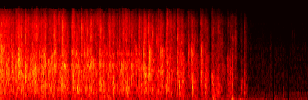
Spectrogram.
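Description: An audience applauds to welcome the speaker of an evening lecture on Buddhist doctrine, with dense, crackling claps that hold steady for several seconds, then thin out and fade quickly to near silence.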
